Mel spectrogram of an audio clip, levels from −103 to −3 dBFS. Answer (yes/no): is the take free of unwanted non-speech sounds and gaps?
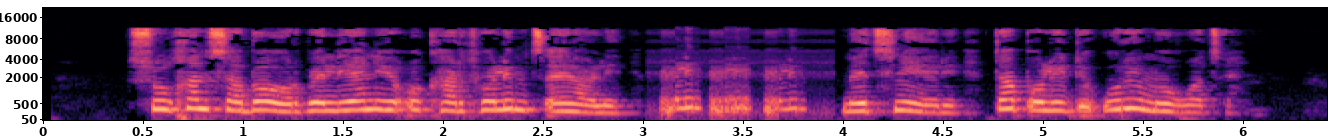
no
